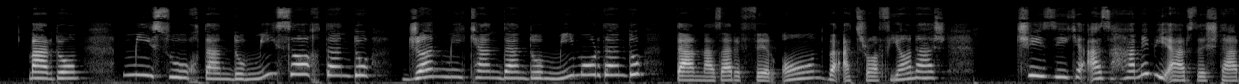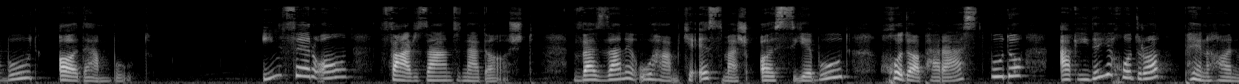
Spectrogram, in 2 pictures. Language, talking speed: Persian, 105 wpm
